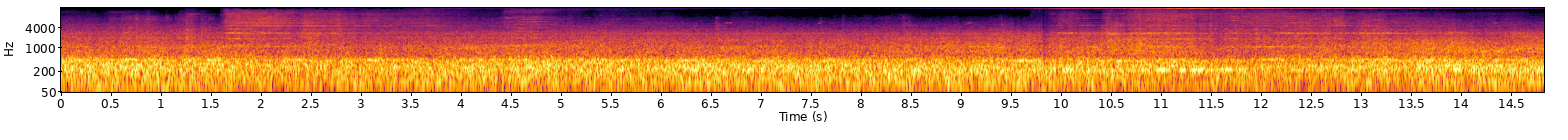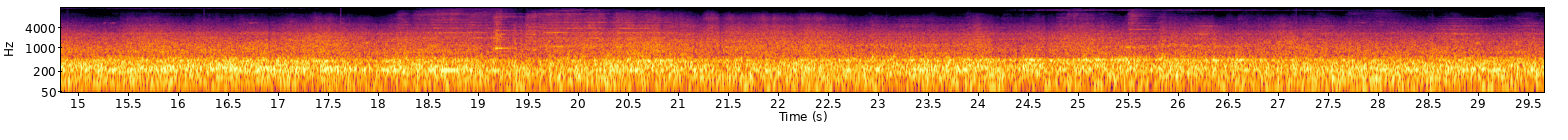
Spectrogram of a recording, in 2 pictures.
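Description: Freight train of double-stack intermodal well cars rolling past: a steady rumble of steel wheels on rail, with thin high wheel squeals coming and going every several seconds.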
